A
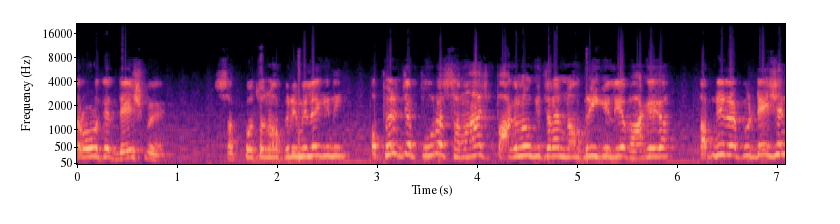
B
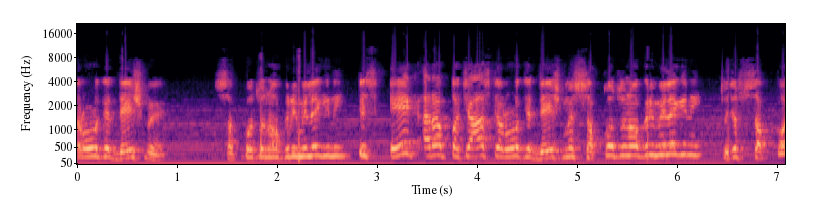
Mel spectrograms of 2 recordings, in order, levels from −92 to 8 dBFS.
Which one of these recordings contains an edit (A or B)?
A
